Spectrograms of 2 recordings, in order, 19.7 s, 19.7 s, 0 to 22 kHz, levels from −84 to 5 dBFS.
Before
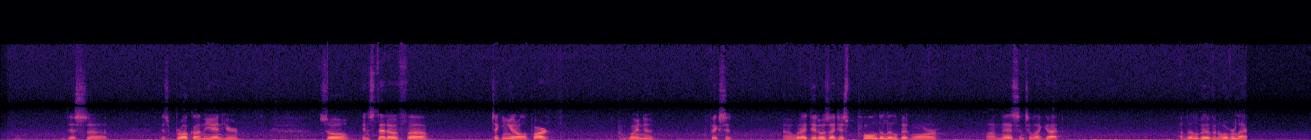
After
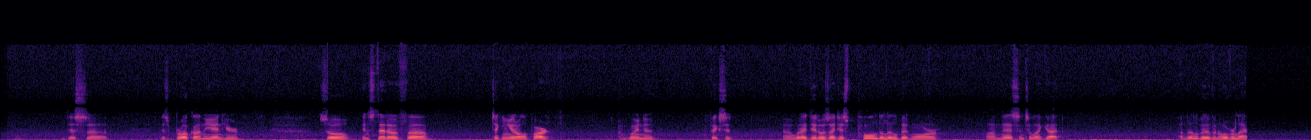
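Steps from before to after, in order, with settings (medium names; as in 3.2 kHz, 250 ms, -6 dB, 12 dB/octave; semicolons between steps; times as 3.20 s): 1.00–3.13 s: high-pass 90 Hz 6 dB/octave; trim -6 dB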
